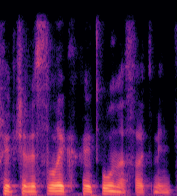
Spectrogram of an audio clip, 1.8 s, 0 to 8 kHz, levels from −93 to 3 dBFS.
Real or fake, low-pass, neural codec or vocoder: fake; 7.2 kHz; autoencoder, 48 kHz, 128 numbers a frame, DAC-VAE, trained on Japanese speech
